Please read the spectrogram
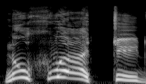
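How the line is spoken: Shout. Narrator (Russian): закричал Мурготроид

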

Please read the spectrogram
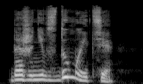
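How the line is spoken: Indignant gasp, blurted. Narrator (Russian): возмущенно вдохнув, выпалила я

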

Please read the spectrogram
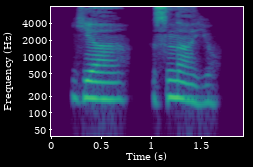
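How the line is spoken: Very quiet young man. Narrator (Russian): сказал молодой адвокат очень тихим голосом

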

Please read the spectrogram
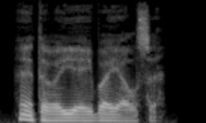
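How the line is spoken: Cold, calm young man. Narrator (Russian): холодно-спокойно ответил чужой парень

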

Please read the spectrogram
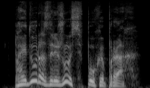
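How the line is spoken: Exclaiming. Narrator (Russian): воскликнул Дезире

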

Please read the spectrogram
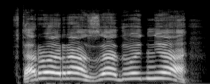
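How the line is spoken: Shout after someone. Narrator (Russian): крикнул Хорст мне вслед

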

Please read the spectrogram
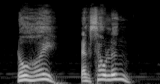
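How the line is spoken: Startled shout. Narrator (Vietnamese): giật nảy mình rồi hét

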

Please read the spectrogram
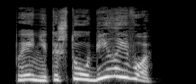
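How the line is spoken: Exclamation. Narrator (Russian): воскликнул Банч

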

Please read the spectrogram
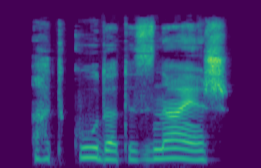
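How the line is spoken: Groan. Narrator (Russian): простонал рианец

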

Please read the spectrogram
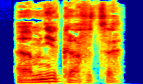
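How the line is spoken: Ugly lisp. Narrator (Russian): один из них отвратительно шепелявил

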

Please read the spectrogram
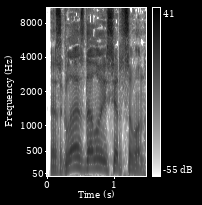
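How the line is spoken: Snorting. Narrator (Russian): хмыкнул

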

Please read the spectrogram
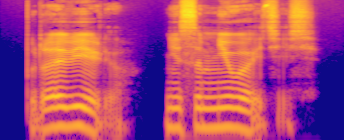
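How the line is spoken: Gloomy male voice. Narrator (Russian): отзывается мужчина мрачно

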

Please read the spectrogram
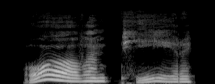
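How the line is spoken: Dreamy drawl. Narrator (Russian): еще мечтательнее протянула мисс Отвертка

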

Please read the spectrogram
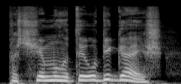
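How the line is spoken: Sobbing. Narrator (Russian): рыдала она

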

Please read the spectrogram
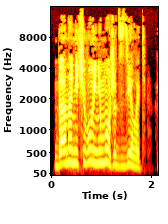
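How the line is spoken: Upset snap. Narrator (Russian): расстроенно огрызнулся Джар

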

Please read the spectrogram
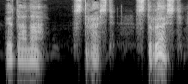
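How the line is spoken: Sobbing whisper. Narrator (Russian): шептал он, рыдая

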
